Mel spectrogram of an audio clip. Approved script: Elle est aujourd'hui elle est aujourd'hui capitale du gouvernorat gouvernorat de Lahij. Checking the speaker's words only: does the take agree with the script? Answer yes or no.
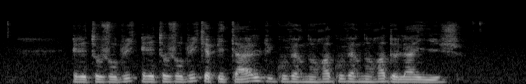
yes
